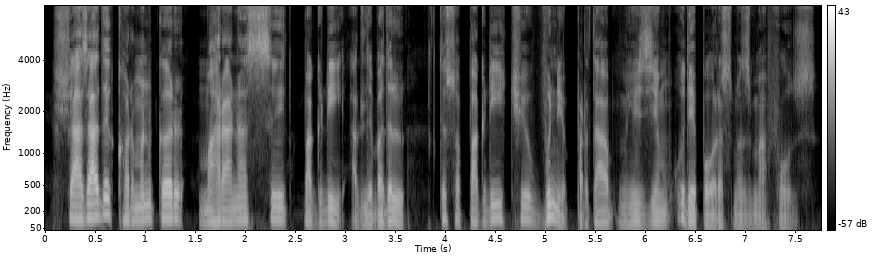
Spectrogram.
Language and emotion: Kashmiri, neutral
